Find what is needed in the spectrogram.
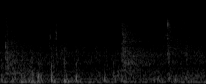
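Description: Quiet room tone of a large hall: a low steady hum with faint scattered clicks and knocks, such as small movements in the seated audience.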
